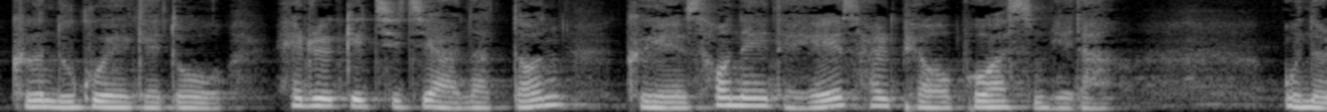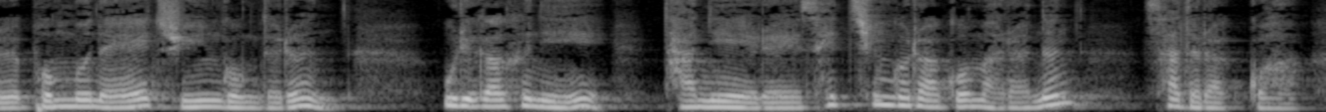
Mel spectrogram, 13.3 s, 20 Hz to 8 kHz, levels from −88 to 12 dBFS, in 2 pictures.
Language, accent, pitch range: Korean, native, 150-190 Hz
